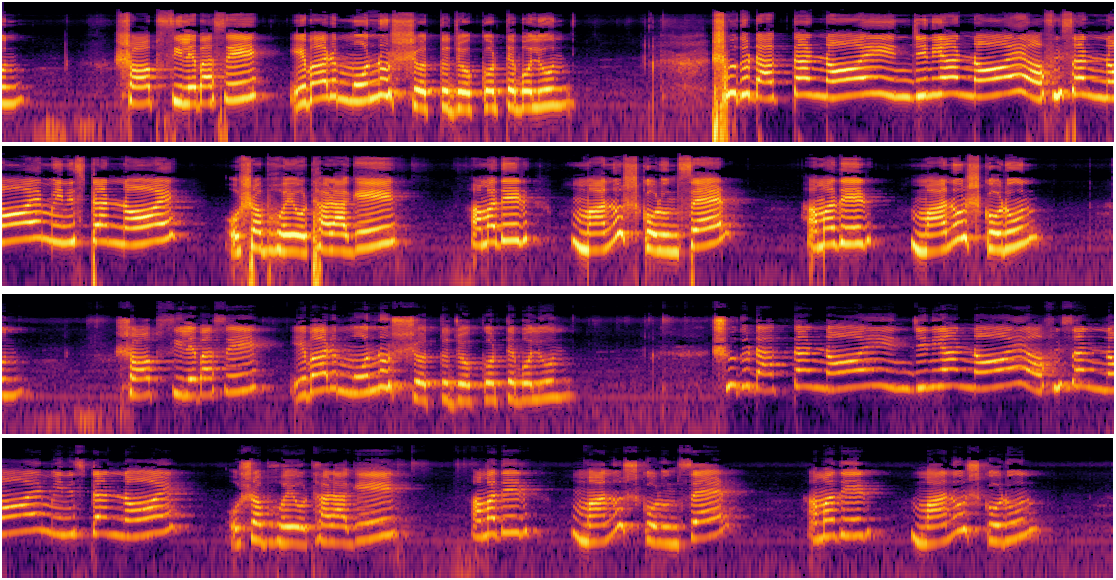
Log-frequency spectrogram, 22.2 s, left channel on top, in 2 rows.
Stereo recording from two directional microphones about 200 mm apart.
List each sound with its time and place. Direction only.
1.1 s a woman's voice: 45° left (ahead or behind)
